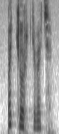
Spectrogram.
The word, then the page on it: souligner: France; /su.li.ɲe/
